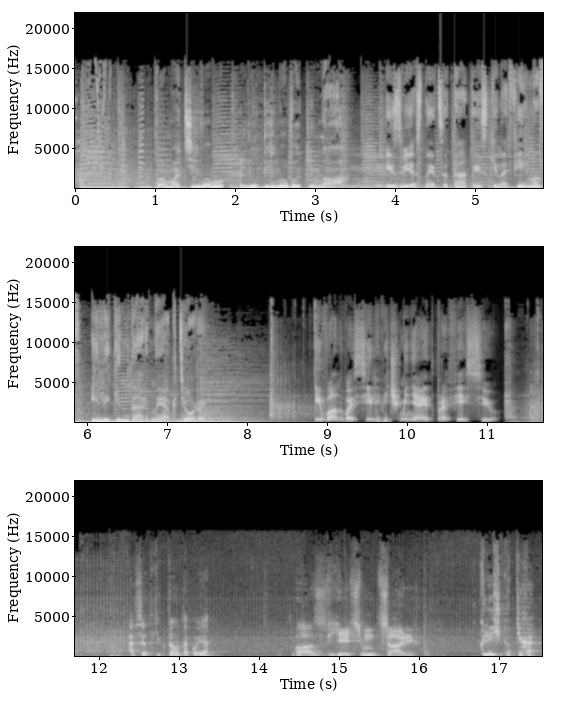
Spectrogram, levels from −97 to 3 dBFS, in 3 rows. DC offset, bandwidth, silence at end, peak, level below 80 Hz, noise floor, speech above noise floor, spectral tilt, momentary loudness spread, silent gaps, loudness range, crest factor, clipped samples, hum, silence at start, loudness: under 0.1%; 16.5 kHz; 0 s; 0 dBFS; -32 dBFS; -35 dBFS; 22 dB; -4 dB/octave; 15 LU; none; 8 LU; 14 dB; under 0.1%; none; 0 s; -13 LUFS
